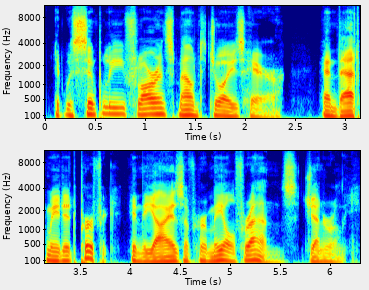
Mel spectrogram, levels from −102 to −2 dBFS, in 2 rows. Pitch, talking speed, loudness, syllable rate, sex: 100 Hz, 180 wpm, -22 LUFS, 4.8 syllables/s, male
